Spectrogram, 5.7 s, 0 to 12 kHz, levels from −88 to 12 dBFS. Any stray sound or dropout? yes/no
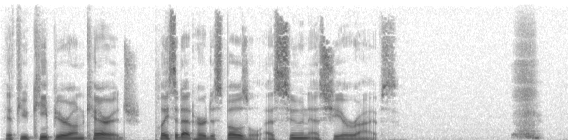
yes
